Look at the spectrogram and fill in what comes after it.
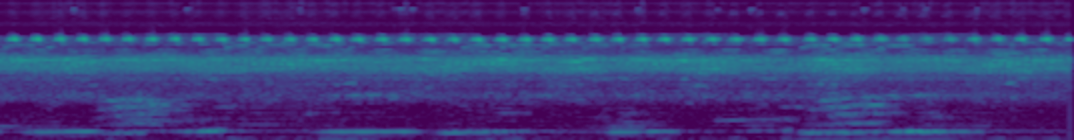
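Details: Insect heard at home, its steady high shrill hum topped by a fast, regular string of sharp high pulses, while softer lower warbling tones come and go in the background.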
